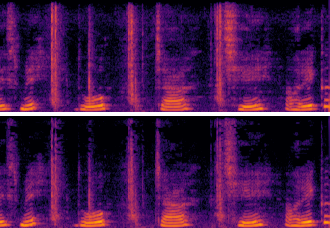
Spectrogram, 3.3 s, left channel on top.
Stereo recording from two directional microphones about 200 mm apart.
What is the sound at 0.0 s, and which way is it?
Speech, 45° right (ahead or behind).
